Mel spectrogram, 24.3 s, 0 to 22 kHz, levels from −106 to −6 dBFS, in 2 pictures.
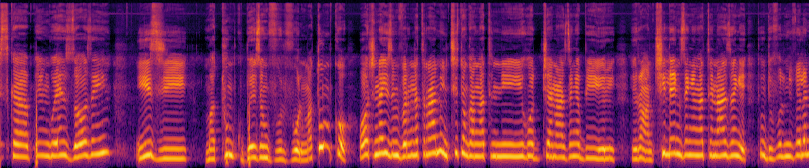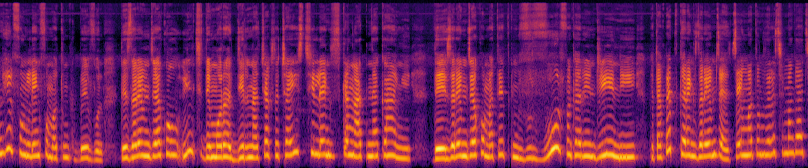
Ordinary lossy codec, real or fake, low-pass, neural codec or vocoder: none; fake; none; vocoder, 44.1 kHz, 128 mel bands every 256 samples, BigVGAN v2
